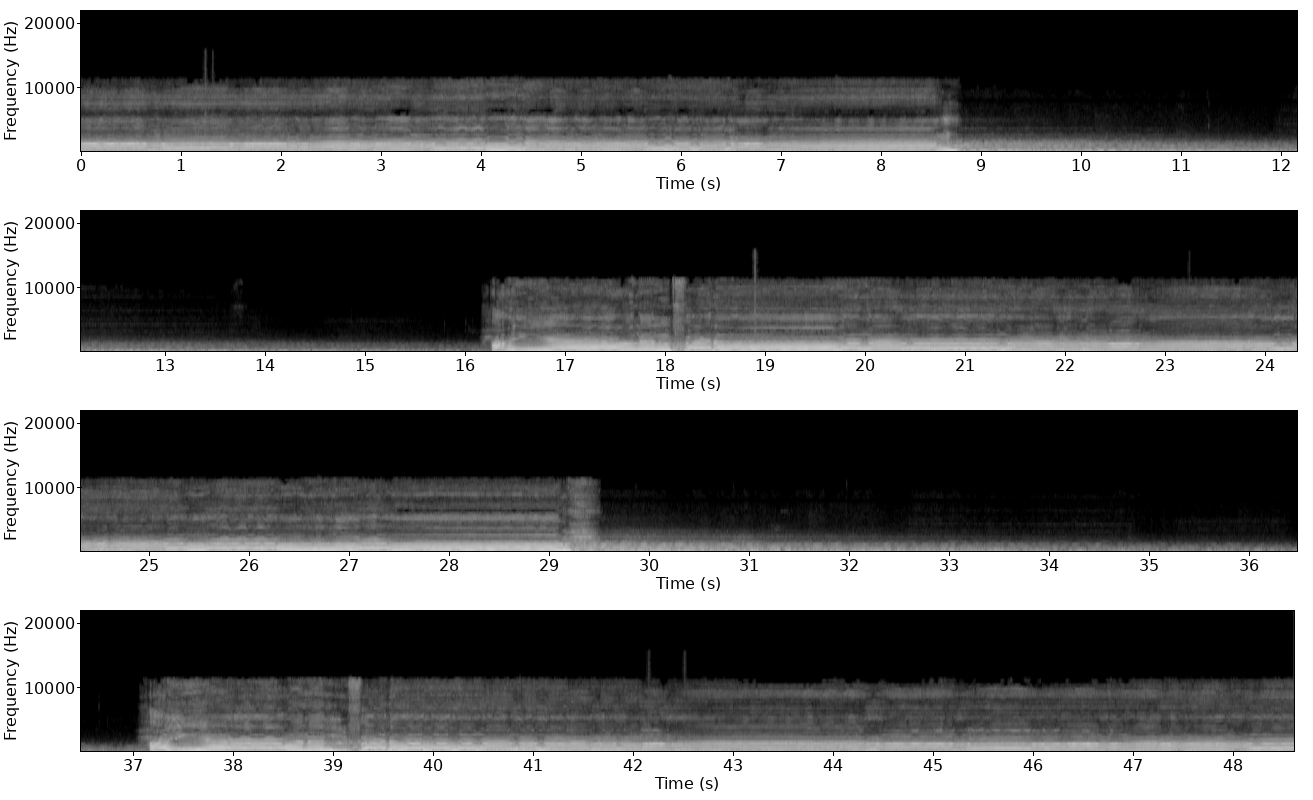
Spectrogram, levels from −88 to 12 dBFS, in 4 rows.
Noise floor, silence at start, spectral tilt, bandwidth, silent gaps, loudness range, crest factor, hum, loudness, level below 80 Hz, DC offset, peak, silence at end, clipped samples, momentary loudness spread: -45 dBFS; 0 s; -4.5 dB/octave; 11.5 kHz; none; 18 LU; 14 dB; none; -16 LUFS; -62 dBFS; 0.2%; -4 dBFS; 0 s; under 0.1%; 19 LU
